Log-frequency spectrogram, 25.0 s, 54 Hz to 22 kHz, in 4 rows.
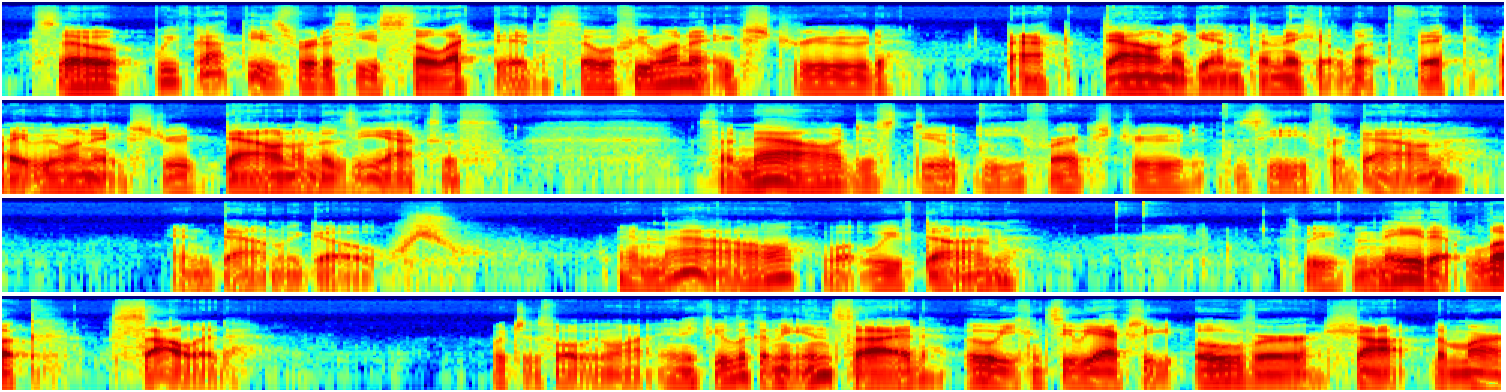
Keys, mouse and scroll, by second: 10.4 e, 19.3 scroll down 1, 19.5-25.0 middle drag, 20.1 click, 20.2-20.8 scroll up 1, 21.1 click.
